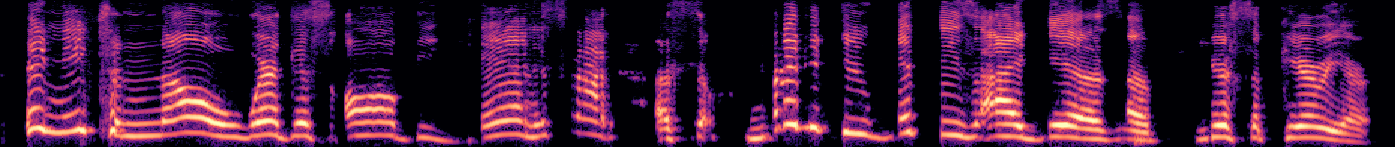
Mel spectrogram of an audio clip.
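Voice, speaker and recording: Loud and high-pitched, a woman speaks at a very slow pace with very wide pitch swings, and the sound is dry and close with no echo. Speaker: talk show host. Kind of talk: casual chat.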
